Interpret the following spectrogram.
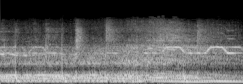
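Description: Background music with a steady beat over a motorcycle engine running, its note falling in the second half.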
